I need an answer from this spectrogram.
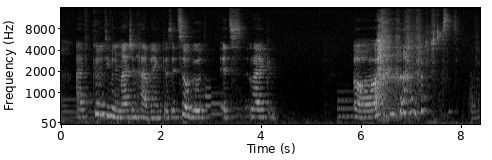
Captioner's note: laughing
